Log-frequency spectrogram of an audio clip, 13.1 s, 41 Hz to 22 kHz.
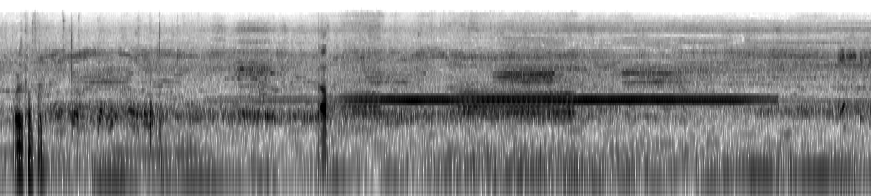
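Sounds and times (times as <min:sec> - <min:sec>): radio background hiss: 0:00.0 - 0:13.0.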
